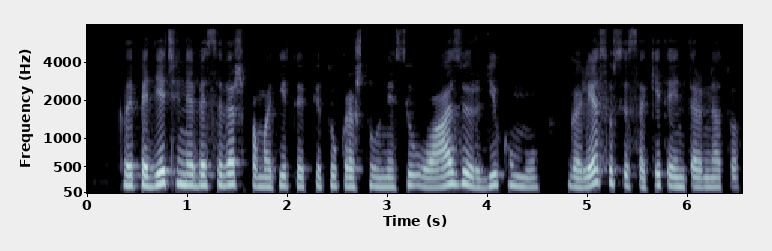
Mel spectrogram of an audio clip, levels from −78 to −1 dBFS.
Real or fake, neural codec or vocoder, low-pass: real; none; 7.2 kHz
